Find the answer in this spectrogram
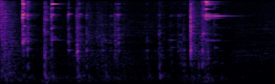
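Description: Small sharp metallic clicks and ticks as screws are set into the metal ring on top of a plastic vending-machine globe and twisted by hand to start them: a quick run of clicks at first, a few more about a second and a half in, then quieter.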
